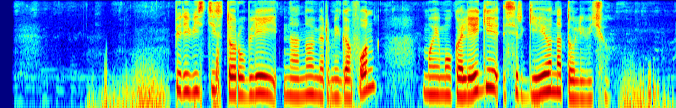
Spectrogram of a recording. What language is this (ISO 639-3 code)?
rus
